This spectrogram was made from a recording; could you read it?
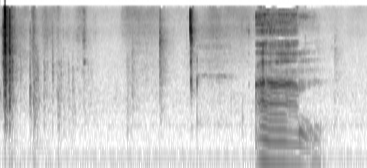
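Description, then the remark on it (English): Scattered clicky keystrokes on an alligator mechanical computer keyboard, irregular, followed by a short, loud voiced sound with a falling pitch near the end. “Anyway, shout out to you, person who sold me the alligator keyboard.”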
